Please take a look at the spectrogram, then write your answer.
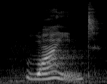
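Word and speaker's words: wind: हवा का natural movement इस शब्द का दूसरा उच्चारण है वाइंड यानी कि मोड़ना या लपेटना फॉर एग्जांपल द विंड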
